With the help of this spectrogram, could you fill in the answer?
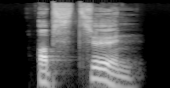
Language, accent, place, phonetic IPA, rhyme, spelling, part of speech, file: German, Germany, Berlin, [ɔpsˈt͡søːn], -øːn, obszön, adjective, De-obszön.ogg
- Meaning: obscene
